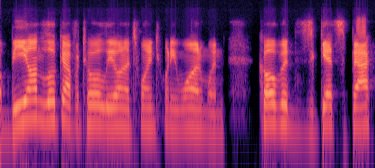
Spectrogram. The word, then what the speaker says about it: Toa Liona: Toa Liona. Am I saying it right? Toa Liona? Or is that wrong? Toa Liona.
